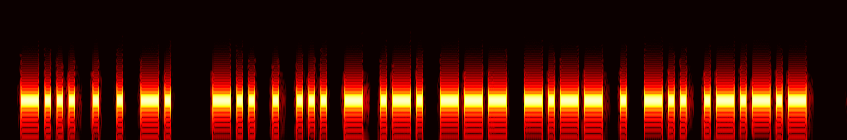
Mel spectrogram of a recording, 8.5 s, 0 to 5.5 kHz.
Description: Morse code, heard as a keyed tone, about 20 wpm, 600 Hz. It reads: BEEN DESTROYED.
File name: the old man and the sea part 2 20wpm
